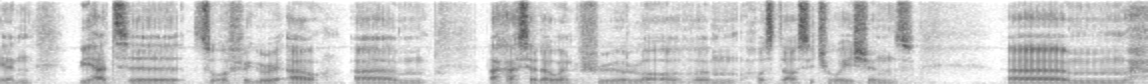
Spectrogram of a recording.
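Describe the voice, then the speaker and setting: A young man from Congo, a podcast guest, telling his life story in a soft, hesitant way with many pauses. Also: sits low, a little hiss or hum. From Republic of Congo. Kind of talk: reflective interview storytelling.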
